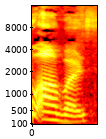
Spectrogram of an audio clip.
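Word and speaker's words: hours: आप कहें अबाउट तू अवर्स अबाउट तू अवर्स करीब 2 घंटे अबाव तू अवर्स अबाउट तू अवर्स देखिए ह साइलेंट होता है इसलिए प्रनंसीएशन पे भी ध्यान दीजिएगा ठीक है नेक्स्ट है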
